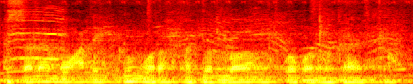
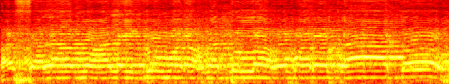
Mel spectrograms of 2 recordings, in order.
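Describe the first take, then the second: First: The greeting is said at a low pitch. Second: The greeting is said loudly and strongly. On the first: The recitation that follows starts low too. "nadanya rendah" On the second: The recitation that follows starts loud too. "kalau salamnya kuat"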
